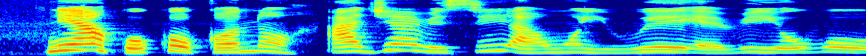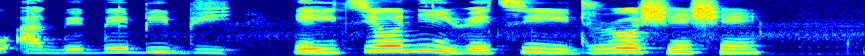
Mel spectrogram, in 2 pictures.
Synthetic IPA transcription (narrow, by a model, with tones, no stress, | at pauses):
nĩ˦a˦˨ko˨˦ko˦˨kɔ˧˦nãː˦˨a˧d͡ʒɛ˦˨ɾi˧si˨˦a˦˨w̃ɔ̃˧i˨we˨˦ɛ˨ɾi˨˦o˦wo˦a̰˨ɡ͡be˨ɡ͡be˧˦bi˦bi˦˨ | e˨ji˨˦ti˦o˦nĩ˦i˦˨ɾe˨ti˧˦i˦˨du˨˦ɾo˦˨ʃĩ˧˦ʃĩ˧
